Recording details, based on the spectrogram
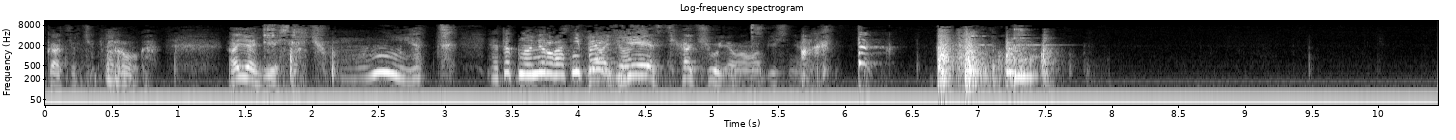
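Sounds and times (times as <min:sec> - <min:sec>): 
speech: 0:00.0 - 0:06.0
thrown plate crashing and clattering: 0:06.7 - 0:07.9.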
